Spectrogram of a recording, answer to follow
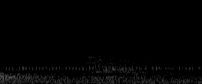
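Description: Near silence: room tone, with the last spoken word dying away at the start and a faint short sound about a second in.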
